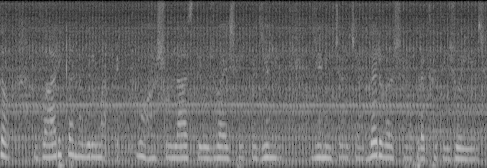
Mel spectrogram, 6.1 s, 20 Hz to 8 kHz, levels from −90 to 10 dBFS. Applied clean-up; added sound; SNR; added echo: none; Engine starting; 5 dB; none.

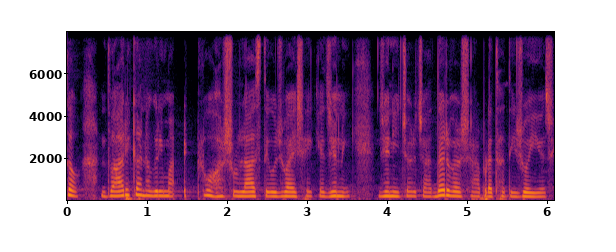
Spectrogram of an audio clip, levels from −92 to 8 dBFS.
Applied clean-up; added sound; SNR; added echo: none; none; none; none.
